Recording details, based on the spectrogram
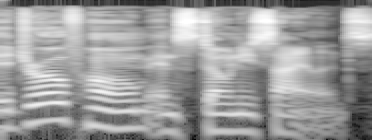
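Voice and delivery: plain reading voice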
